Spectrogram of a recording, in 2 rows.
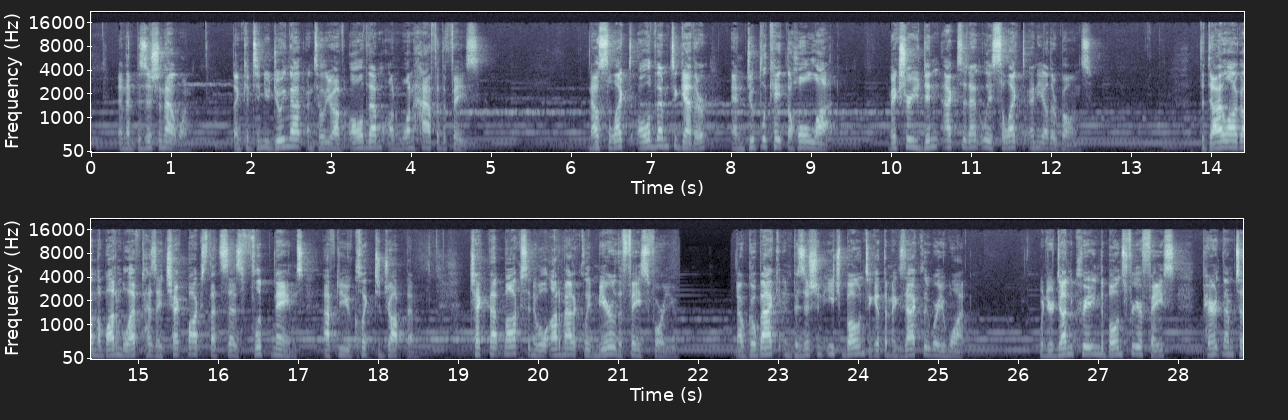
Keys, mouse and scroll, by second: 0.6 shift+d, 2.1 click, 2.7 shift+d, 3.1 click, 3.5 shift+click, 5.2 middle click, 5.8 shift+middle click, 7.6 click, 8.1 shift+middle click, 8.8 shift+click, 9.0 shift+click, 9.2 shift+click, 9.5 shift+click, 10.2 shift+click, 10.4 shift+click, 10.5 shift+click, 10.7 shift+click, 11.4 shift+click, 11.6 shift+click, 11.8 shift+click, 12.0 shift+click, 12.2 shift+click, 13.3 shift+click, 13.5 shift+click, 13.8 shift+click, 14.1 shift+scroll up 2, 14.5 shift+click, 14.7 shift+click, 14.9 shift+click, 15.0 shift+click, 15.2 shift+click, 15.8 shift+click, 16.0 shift+click, 16.2 shift+click, 16.4 shift+click, 17.3 shift+d, 18.2 click, 20.0 click, 20.9-22.1 drag, 22.3-22.8 scroll up 2, 23.4 click, 24.0 middle click, 24.6 click, 24.7 click, 25.2 click, 25.3 click, 26.1 middle click, 26.5 click, 26.7 click, 26.9 click, 27.1 middle click, 27.5 click, 27.7 click, 27.9 click, 28.1 click, 28.2 click, 28.6 click.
